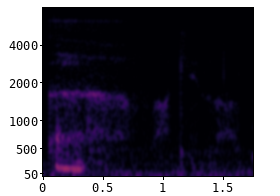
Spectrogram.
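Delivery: muttered scornful whisper; a distant, scornful whisper; disgusted whisper. Acted. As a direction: sneer the word under your breath. Scorn at the idea of love.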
